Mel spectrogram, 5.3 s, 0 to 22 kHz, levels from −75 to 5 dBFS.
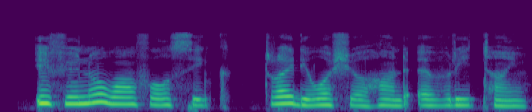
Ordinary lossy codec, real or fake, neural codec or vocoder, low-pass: none; real; none; 7.2 kHz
